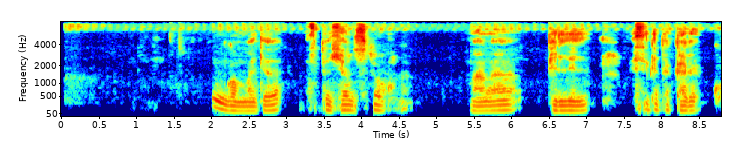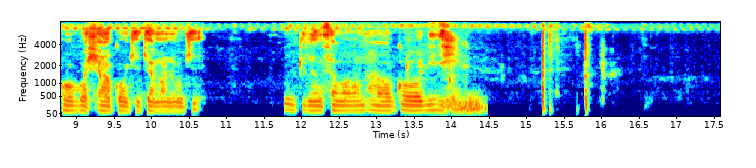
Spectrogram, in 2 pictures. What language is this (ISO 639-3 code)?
ful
